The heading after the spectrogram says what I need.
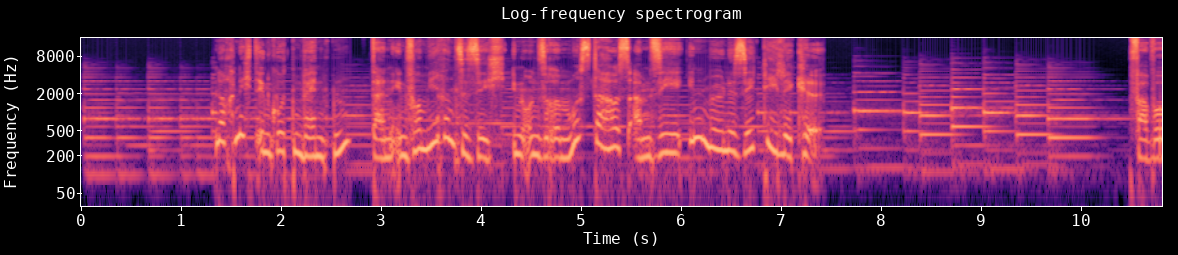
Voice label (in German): Massivhaus Funkspot, Radio; FAVORIT; hellwegradio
